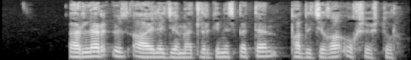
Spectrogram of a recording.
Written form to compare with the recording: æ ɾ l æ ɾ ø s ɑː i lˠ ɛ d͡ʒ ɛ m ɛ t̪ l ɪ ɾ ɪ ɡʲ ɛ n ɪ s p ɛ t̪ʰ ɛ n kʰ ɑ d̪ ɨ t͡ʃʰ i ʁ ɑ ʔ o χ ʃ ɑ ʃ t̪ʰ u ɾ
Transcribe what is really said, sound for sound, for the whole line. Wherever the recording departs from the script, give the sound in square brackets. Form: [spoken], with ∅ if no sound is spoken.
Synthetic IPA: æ ɾ l æ ɾ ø [z] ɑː i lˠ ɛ d͡ʒ ɛ m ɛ t̪ l ɪ ɾ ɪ ɡʲ ɛ n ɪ s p ɛ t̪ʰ ɛ n [pʰ] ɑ d̪ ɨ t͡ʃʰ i ʁ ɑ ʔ o χ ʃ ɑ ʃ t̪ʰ u ɾ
